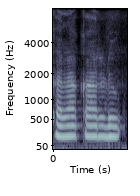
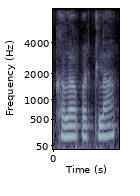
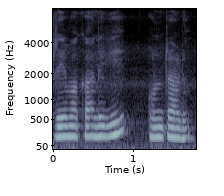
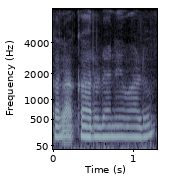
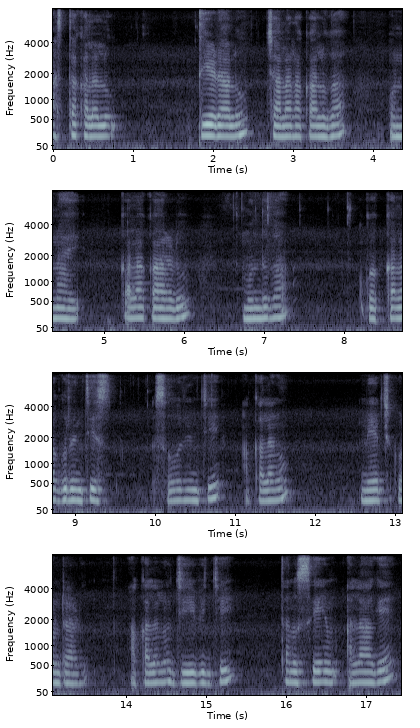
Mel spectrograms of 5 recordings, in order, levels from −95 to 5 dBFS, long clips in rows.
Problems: none marked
